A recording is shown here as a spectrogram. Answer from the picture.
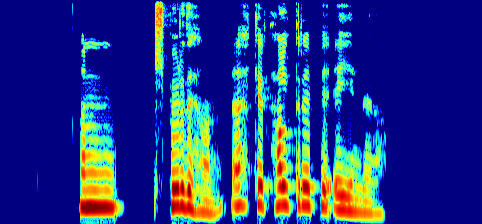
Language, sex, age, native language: Icelandic, female, 30-39, Icelandic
